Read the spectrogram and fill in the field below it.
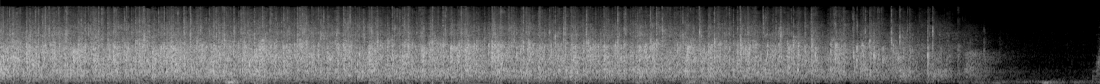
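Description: An audience applauds loudly in a room.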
